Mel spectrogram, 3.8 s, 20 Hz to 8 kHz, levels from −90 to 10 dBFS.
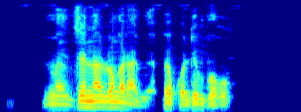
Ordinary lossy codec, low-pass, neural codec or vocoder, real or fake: Opus, 32 kbps; 7.2 kHz; none; real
